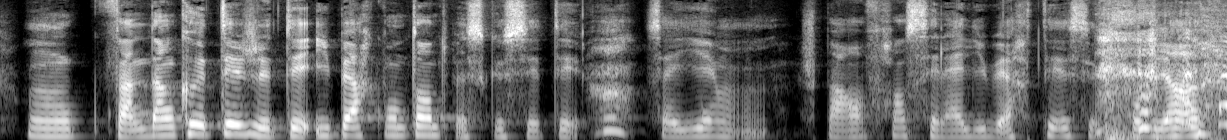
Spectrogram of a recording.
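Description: Speaking at a moderate pace with hardly any pauses, a woman with a medium pitch uses ordinary pitch variation in a plain, everyday voice. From Algeria, Algiers. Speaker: application engineer and artisan brand founder. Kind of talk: casual interview.

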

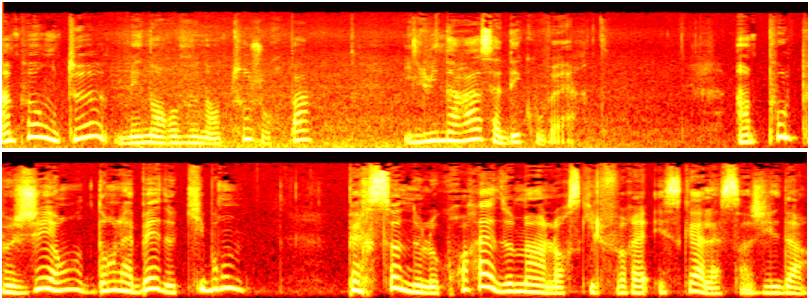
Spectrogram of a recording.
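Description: With very wide pitch swings but very even loudness, a woman of medium pitch speaks in a somewhat breathy, dark, mellow and gentle tone, leaving long, frequent pauses. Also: moderate pace. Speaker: podcast host and illustrator. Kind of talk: bedtime story telling, fairy-tale narration; scripted podcast intro. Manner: soft, gentle, storyteller pacing.

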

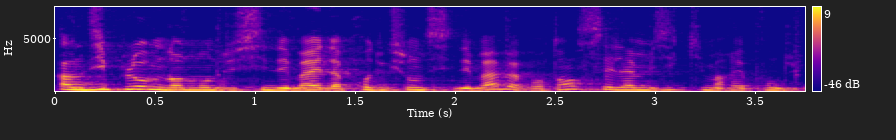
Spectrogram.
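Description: Over music in the background, a woman speaks very fast in a fairly high pitch with fairly even intonation, and the room echo is audible. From France, Val-de-Marne (Paris suburbs). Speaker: cultural entrepreneur and artist manager. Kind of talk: interview conversation. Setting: studio. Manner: hesitant, many fillers and repetitions.

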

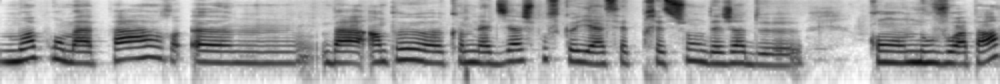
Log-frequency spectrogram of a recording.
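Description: A woman speaks at a very slow pace with a medium pitch and fairly even intonation on a very clean recording with a silent background. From France (raised from age 8, born in Tunisia). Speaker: journalist and podcaster. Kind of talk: panel discussion.

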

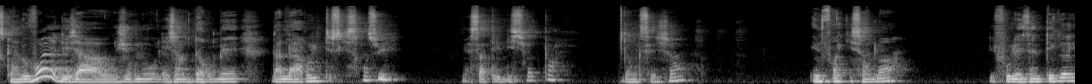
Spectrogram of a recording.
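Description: A man's somewhat breathy voice at medium pitch with ordinary pitch variation, a fairly slow pace and long, frequent pauses. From Guinea. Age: 20s. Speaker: migrant telling his story. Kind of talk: testimony.

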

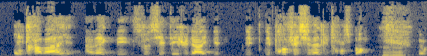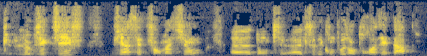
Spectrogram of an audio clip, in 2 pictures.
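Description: Over noticeable background noise, a man projects a raised, high voice at a fairly slow pace, with ordinary pitch variation and big swings in loudness. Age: 30s. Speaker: startup founder and CEO. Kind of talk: interview.

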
